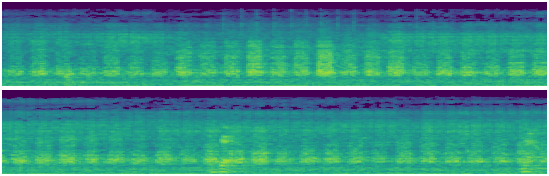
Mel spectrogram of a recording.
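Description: Handheld spirit box sweeping rapidly through radio stations: continuous choppy static cut into quick short bursts, with brief snatches of broadcast sound.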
